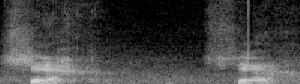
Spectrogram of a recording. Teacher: E esse R não é aquele R que a gente tem trabalhado muito, o R retroflexo. Ele é um R gutural, ele é um R que sai daqui da garganta.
